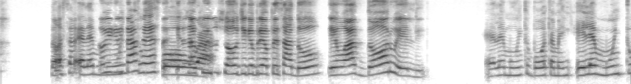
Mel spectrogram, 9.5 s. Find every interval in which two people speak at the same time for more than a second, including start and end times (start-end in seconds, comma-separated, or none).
1.5-3.2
